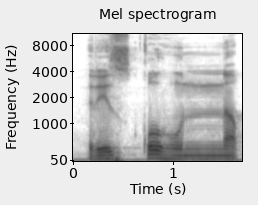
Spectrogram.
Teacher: قاف کو موٹا، را کو باریک، نون مشدد پہ غنہ ضروری ہے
